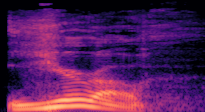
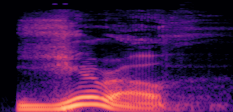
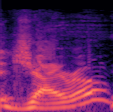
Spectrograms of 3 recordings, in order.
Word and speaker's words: gyro: A good G-Y-R-O. How do you say that? – Euro. – Do you really? – Yes. – Wait, okay. Say that again? – Euro. – So is it? – How do you say it? – Okay. So if that's a euro. – Is it a gyro? – No, it is not a gyro.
